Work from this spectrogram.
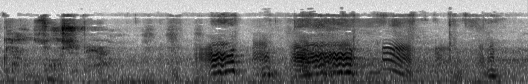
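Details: One-week-old Labrador Retriever puppies from a breeder's litter whine and whimper indoors. High, wavering, wobbling cries rise and fall in several bursts of about half a second each, with quiet pauses between them.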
